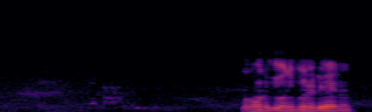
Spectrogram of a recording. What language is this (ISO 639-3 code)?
pan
